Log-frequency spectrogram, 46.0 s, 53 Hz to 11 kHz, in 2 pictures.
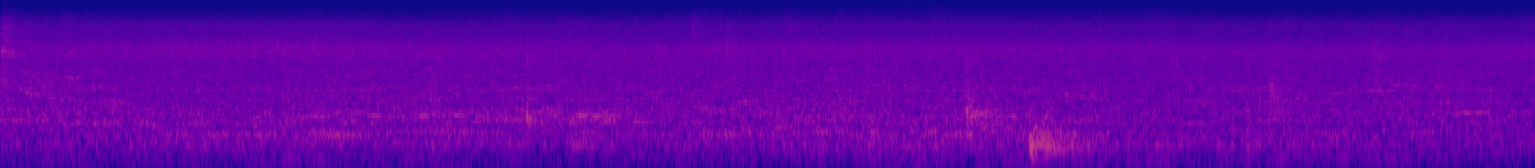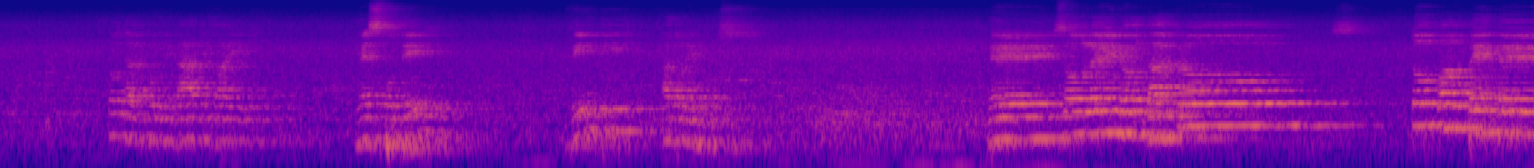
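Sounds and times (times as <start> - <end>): church interior ambience: 0.0 - 46.0.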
